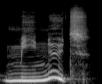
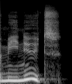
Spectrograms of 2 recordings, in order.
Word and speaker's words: minuut: Then when we talk about a minute, the minute, we would say de minuut. De minuut.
